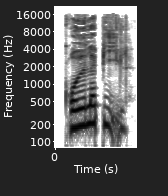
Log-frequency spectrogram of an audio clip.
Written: grådlabil

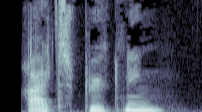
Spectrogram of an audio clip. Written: RETSBYGNING

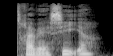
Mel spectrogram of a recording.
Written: traversere

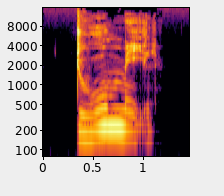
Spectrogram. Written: durummel

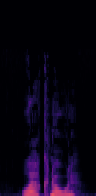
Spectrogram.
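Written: rørknogle

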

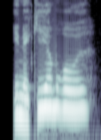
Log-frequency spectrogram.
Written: energiområde

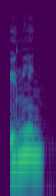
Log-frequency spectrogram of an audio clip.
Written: yngling

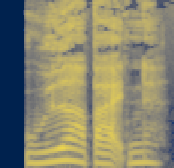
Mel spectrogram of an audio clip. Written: udearbejdende

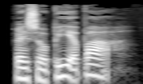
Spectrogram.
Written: resorberbar

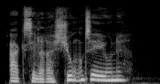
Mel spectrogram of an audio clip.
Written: accelerationsevne

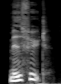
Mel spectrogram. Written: medfødt

